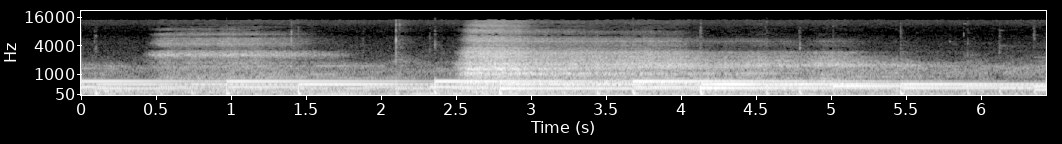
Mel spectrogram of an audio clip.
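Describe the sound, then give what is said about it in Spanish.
A deep breath is taken during a guided meditation: a long, soft, breathy rush that fades out slowly over a steady, sustained bed of ambient music tones. “Respira profundo.”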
